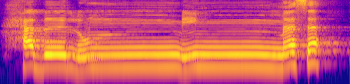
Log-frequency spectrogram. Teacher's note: правило идгам камиль, полноценный идгам с полноценным назализацией, с полноценным ассимиляцией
